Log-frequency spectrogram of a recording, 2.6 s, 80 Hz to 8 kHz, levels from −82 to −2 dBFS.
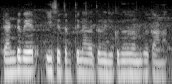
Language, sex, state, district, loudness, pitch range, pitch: Malayalam, male, Kerala, Kollam, -17 LUFS, 140-150 Hz, 145 Hz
